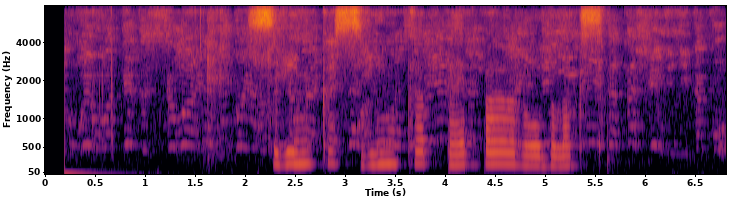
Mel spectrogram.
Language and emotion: Russian, neutral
